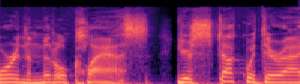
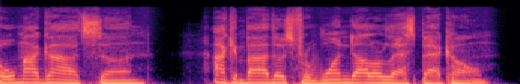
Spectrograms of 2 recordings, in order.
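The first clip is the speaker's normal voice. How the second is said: put-on US southern accent; 2 semitones lower than usual. Recounting his mom at the grocery store, imitating her southern accent. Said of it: "She said in her southern accent".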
